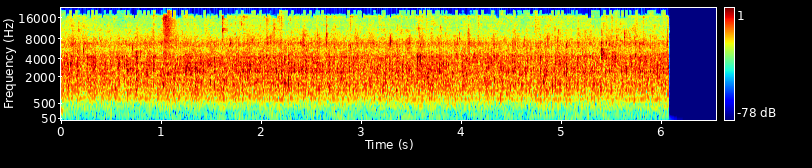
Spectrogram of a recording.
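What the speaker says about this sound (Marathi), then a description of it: "तेलामध्ये सोडून देऊया चांगला ब्राऊन होऊन द्यायचा" Medu vada made from barnyard millet fry in hot oil, giving a steady, dense bubbling sizzle that stays loud and unbroken from start to finish with no talking.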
